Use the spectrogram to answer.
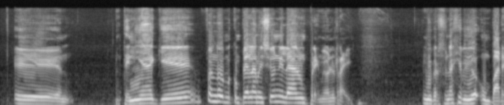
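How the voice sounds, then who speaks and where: A man speaks fairly slowly in a fairly high pitch, with lively intonation. His long pauses come often. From Chile, Coquimbo. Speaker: role-playing game distributor. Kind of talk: casual chat.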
